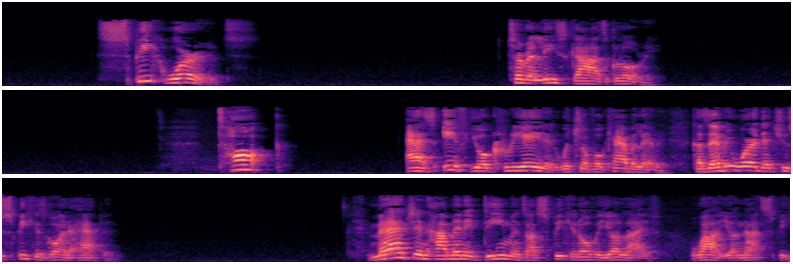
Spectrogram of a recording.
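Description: A young man speaks close to the microphone with animation, in short bursts between pauses.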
